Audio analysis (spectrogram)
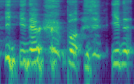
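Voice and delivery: loud high burst of laughter into words; laughing hard at her own story; real laughter. Real, not acted. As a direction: laugh out loud, then keep talking through it. Laughs at imitated husband.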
